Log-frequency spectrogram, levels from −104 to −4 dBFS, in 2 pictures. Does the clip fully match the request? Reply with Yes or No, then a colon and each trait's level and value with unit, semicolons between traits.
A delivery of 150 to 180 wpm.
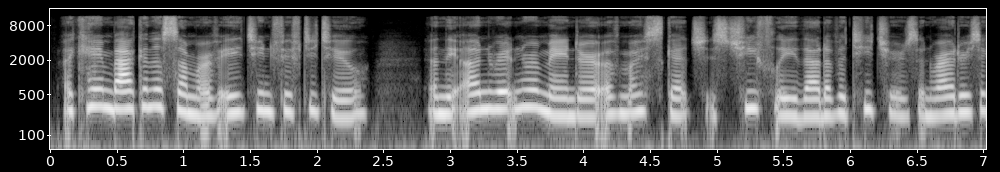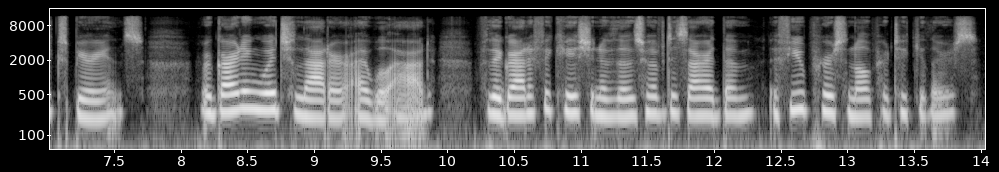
No: average, 190 wpm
